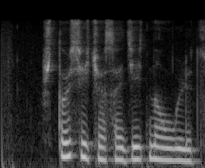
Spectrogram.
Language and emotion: Russian, neutral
